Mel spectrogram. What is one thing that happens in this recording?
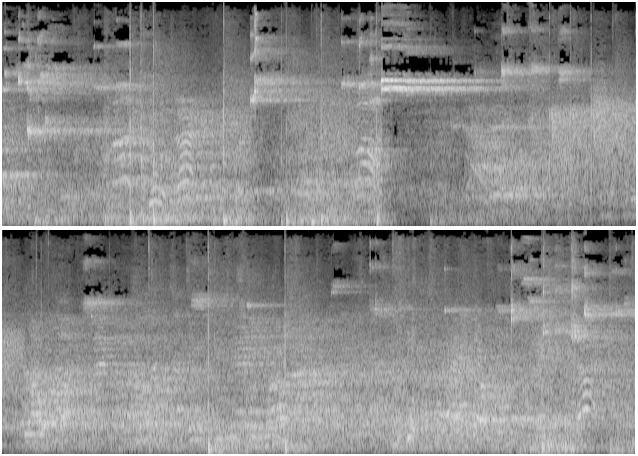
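A basketball bounces on the wooden floor.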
